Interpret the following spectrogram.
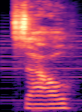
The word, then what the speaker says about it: Sal: But listen, it rhymes with wow, okay? Sal, wow. Cow.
